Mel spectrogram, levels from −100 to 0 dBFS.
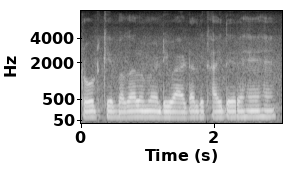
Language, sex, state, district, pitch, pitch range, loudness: Hindi, male, Uttar Pradesh, Lucknow, 110 Hz, 110-115 Hz, -15 LUFS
